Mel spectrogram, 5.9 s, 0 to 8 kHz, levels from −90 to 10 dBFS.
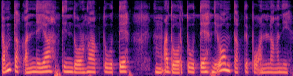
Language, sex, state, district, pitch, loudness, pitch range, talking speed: Mizo, female, Mizoram, Aizawl, 165 Hz, -16 LUFS, 160-185 Hz, 225 wpm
